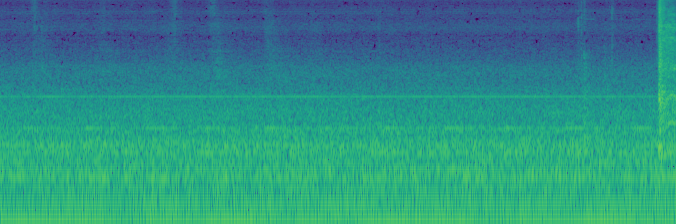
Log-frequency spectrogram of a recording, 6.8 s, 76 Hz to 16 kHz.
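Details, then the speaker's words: 2017 Chevrolet Equinox 2.4 AWD, first start after swapping in a used engine (the original failed from a PCV freeze-up and blown rear main seal): rough, lumpy idle stumbling irregularly, obviously missing; misfire at idle, cause unconfirmed. "that sounds pretty good oh what's going on there obviously missing oh well"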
